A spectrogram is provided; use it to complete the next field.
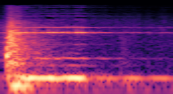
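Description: A door slams shut once with a sharp, heavy thunk, followed by a low resonant hum that rings on briefly before fading. No voices.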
